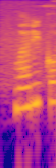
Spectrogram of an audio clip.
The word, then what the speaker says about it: 丸子: はなく、マリコ宿なんですか？マルコって書いて、マリコって読むらしい。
